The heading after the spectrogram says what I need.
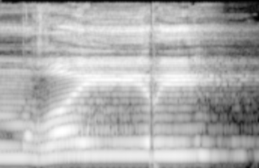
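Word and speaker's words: غير: Min ghairi ghai ada harfulin atau huruf lin sebab ada ya sukun sebelumnya baris fathah. Cara bacanya dilembutkan atau dilunakkan. min ghairi. Huruf ro dibaca secara tarqik karena ro berharakat kasrah. Cara bacanya ro dibaca dengan tipis.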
